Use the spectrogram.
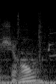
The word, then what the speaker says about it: Chiron: Escuchen bien que bien está mi francés, Louis Chiron.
